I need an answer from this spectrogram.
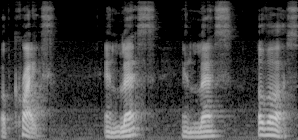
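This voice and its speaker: The speaker talks at a very slow pace with fairly even intonation. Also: man. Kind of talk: casual talk to camera, YouTube commentary. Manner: preacherly, earnest. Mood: earnest, preachy.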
